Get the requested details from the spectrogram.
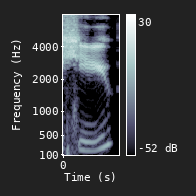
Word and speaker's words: Huue: So, I mean, I've asked you here today so that we can talk about your company called Huue. I think I'm pronouncing that right. It's H-W-E, Huue.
